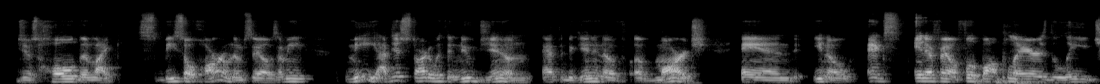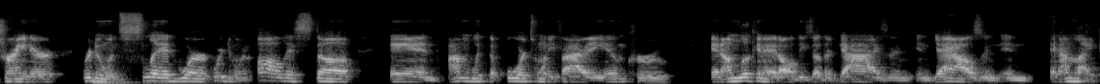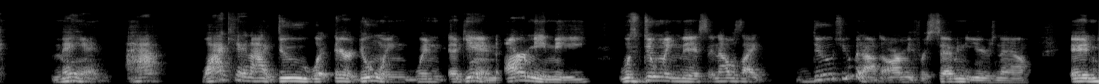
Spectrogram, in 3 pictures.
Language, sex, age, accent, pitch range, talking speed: English, male, 20-39, American, 115-160 Hz, 175 wpm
